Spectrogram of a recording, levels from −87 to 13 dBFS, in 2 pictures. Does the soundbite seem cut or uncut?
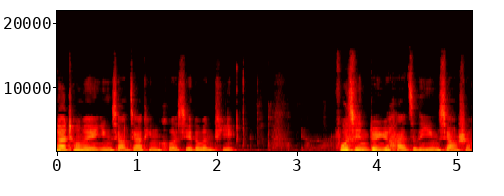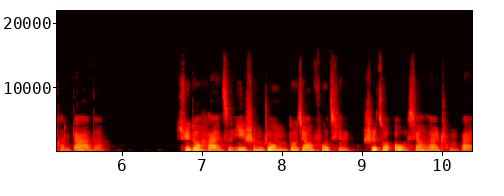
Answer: uncut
